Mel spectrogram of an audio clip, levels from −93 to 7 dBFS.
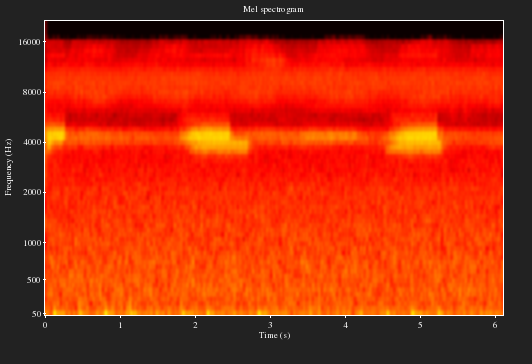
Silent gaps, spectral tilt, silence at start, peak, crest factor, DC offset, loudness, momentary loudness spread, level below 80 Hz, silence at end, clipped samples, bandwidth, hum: none; -1 dB/octave; 0 s; -4 dBFS; 18 dB; under 0.1%; -21 LUFS; 13 LU; -38 dBFS; 0 s; under 0.1%; 16.5 kHz; none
